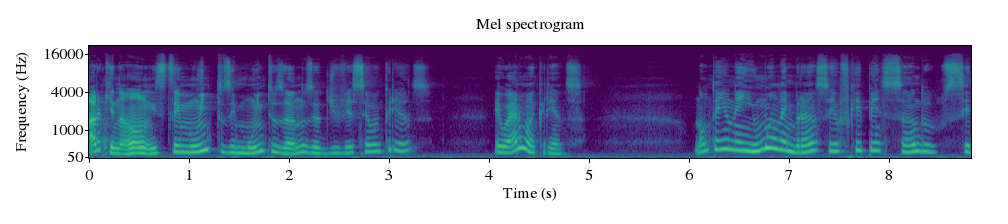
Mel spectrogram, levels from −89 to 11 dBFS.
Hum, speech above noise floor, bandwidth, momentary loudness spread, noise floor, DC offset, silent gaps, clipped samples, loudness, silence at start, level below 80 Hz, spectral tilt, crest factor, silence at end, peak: none; 28 dB; 16 kHz; 12 LU; -51 dBFS; under 0.1%; none; under 0.1%; -24 LUFS; 0 s; -54 dBFS; -4.5 dB/octave; 20 dB; 0 s; -4 dBFS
